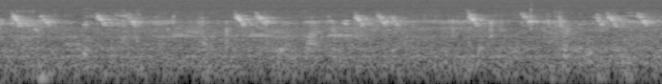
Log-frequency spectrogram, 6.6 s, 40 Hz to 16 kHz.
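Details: Japanese waxwings (Bombycilla japonica) in Hadano, Kanagawa, Japan, 3 March 2018, give thin, high, lisping trill calls in short bursts about every second over a soft background hum.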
